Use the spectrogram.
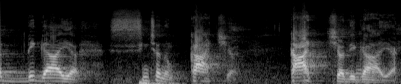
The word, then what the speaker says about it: Cathia D Gaya: Kátia de Gaia. Kátia, C-A-T-H-I-A, o D mudo, Gaia com Y.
